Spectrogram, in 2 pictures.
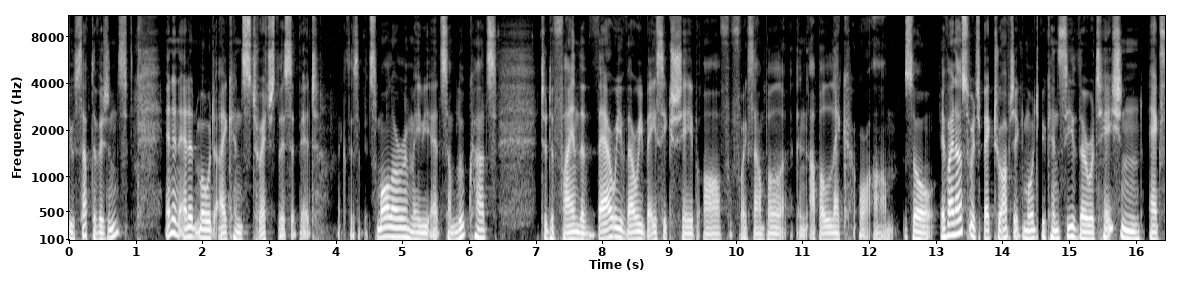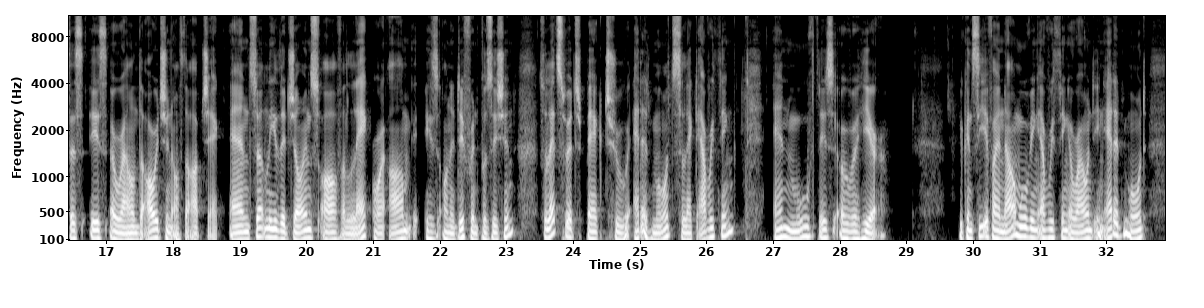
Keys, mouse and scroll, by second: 0.0 middle click, 1.1 Tab, 1.9 s, 2.2 x, 2.6 y, 3.7 s, 5.0 ctrl+r, 6.2 ctrl+r, 6.3 ctrl+click, 7.4 s, 8.1 alt+right click, 8.7 alt+shift+right click, 9.0 shift+s, 10.0-10.4 scroll down 1, 10.4 middle click, 11.2 KP_3, 12.4 shift+middle click, 13.1 shift+middle click, 13.6-14.2 shift+scroll up 1, 14.2 r, 14.5 right click, 15.7 r, 18.1-20.5 scroll down 1, 21.6 scroll up 1, 21.8-22.3 scroll down 1, 22.3 shift+middle click, 23.3 Tab, 25.3 a, 25.7 a, 29.4 shift+middle click, 30.0 g, 31.5 right click, 32.3 g.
